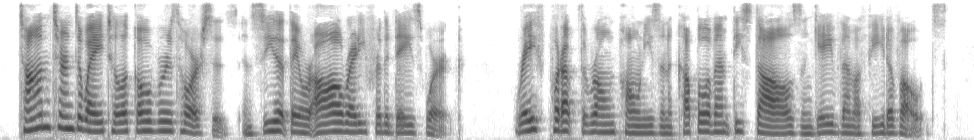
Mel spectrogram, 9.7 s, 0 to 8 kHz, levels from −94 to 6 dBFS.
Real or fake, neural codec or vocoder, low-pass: real; none; 7.2 kHz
